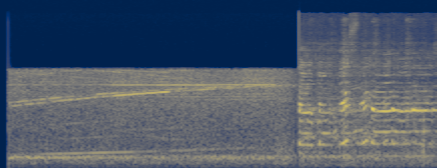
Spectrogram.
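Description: Intro sound effect: a steady hiss with slowly rising tones, cut off abruptly about three seconds in by street performers' music.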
